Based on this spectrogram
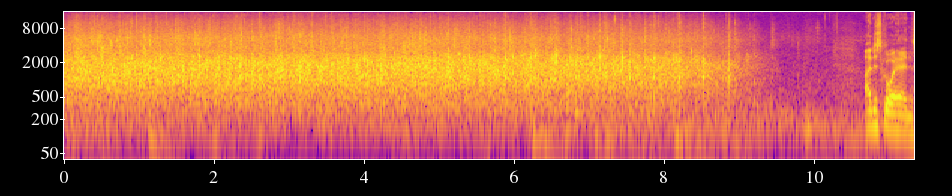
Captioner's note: applause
